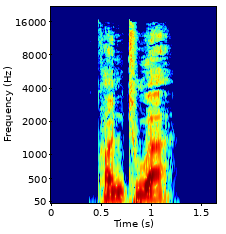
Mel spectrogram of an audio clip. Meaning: outline, contour
- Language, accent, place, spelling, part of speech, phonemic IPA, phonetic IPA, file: German, Germany, Berlin, Kontur, noun, /kɔnˈtuːr/, [kɔnˈtu(ː)ɐ̯], De-Kontur.ogg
